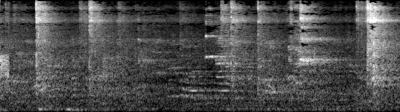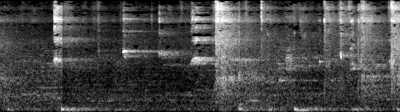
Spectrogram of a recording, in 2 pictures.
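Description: Doubles badminton rally in a large echoing hall: a series of sharp racket strikes on the shuttlecock, with the players' footsteps thudding on the court.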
